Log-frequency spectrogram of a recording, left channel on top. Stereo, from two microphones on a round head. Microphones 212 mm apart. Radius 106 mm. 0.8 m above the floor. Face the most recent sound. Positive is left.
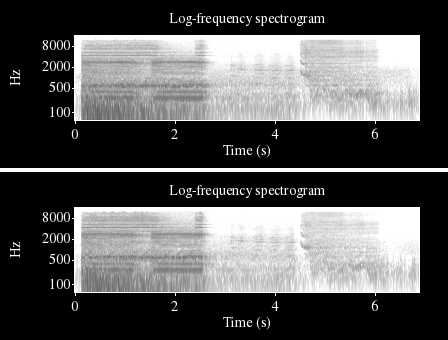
turn(degrees=75)  # may be behind; listen again after turning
